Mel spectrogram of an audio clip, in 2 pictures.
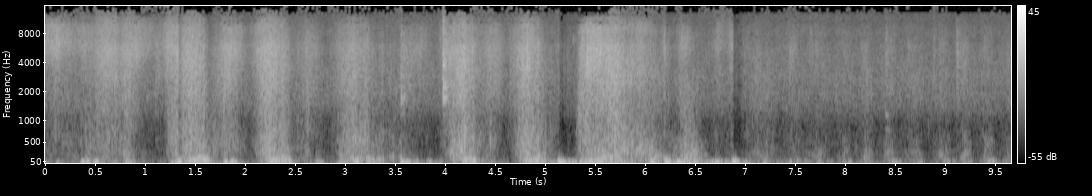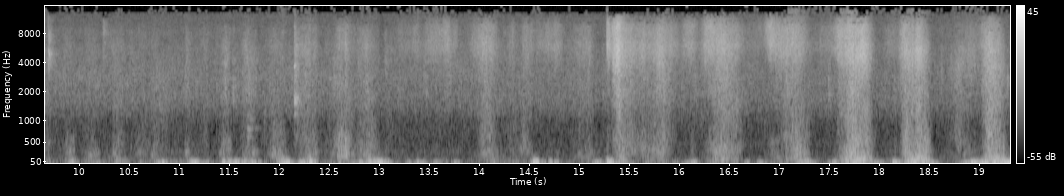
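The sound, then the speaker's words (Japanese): Heavy rain pours down steadily while gusts of wind surge and whoosh, loud throughout, with no voices, just an unbroken roar of weather. “雨が止むまでここにいな。”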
